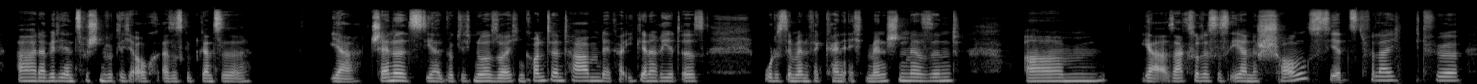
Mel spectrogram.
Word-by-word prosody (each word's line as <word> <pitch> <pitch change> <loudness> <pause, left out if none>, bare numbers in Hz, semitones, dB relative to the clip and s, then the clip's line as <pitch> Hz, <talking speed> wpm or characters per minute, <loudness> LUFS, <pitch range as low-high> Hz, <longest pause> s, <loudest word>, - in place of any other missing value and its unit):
Ah, 165 +1 -3
da 160 -1 -3
wird 165 0 -3
ja 160 - -4
inzwischen 155 +2 +5
wirklich 155 -1 -7
auch 145 - -5
also, 145 0 -4
es 140 - +5
gibt - - -16
ganze, 145 -1 +3 0.8
ja, 135 -3 -3
Channels, 165 0 +8
die 150 - -1
halt 145 -2 -8
wirklich 150 +1 -8
nur 155 -1 -3
solchen 145 0 -4
Content 175 +2 -3
haben, 170 -1 -2
der 155 -2 -6
KI-generiert 160 0 -5
ist, 155 0 -3 0.5
wo 165 - -7
das 155 -1 +4
im - - -4
Endeffekt 150 +1 -6
keine 150 -1 -4
echten - - -4
Menschen 155 +4 +2
mehr 170 -1 -3
sind. 165 +2 -5 0.6
Ähm, 160 +3 -5 0.3
ja, - - -2
sagst - - -1
du, - - -3
das 160 -1 +3
ist 160 - +5
eher 155 0 -1
'ne 150 0 -8
Chance 210 - +3
jetzt - - +1
vielleicht 190 -1 -6 0.2
für, 180 -2 -5
160 Hz, 180 wpm, -25 LUFS, 150-170 Hz, 0.8 s, Channels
